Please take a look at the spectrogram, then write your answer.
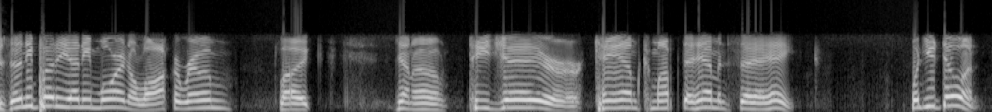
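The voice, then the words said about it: Pittsburgh accent. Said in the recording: “I think his accent told us that he's from Pittsburgh.”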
